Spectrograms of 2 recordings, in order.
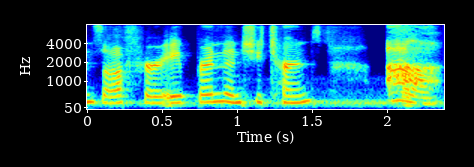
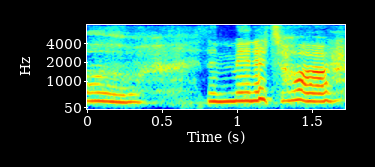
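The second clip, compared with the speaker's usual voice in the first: loud gasp of worshipful, awestruck wonder; 3 semitones higher, 6 dB louder than usual. Voicing a character dropping to her knees before the minotaur: gasping in awe.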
